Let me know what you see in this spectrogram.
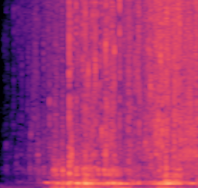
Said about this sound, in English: Here's a sound you're no doubt used to, water running from a tap.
